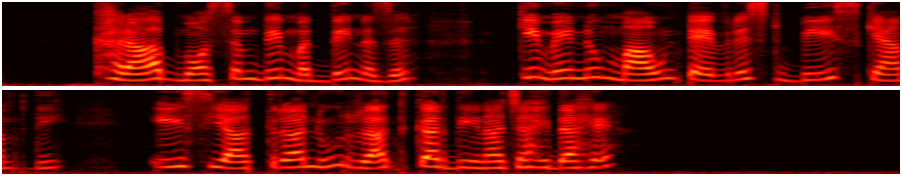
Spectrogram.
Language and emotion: Punjabi, fearful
